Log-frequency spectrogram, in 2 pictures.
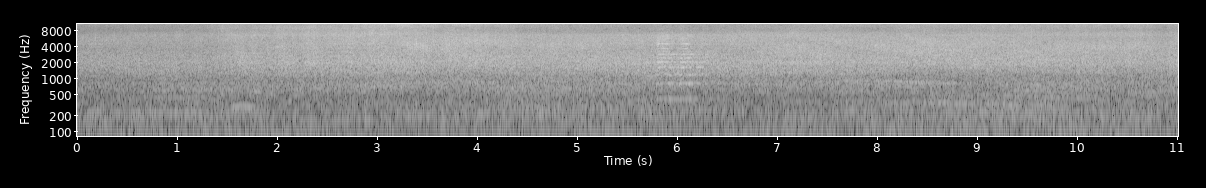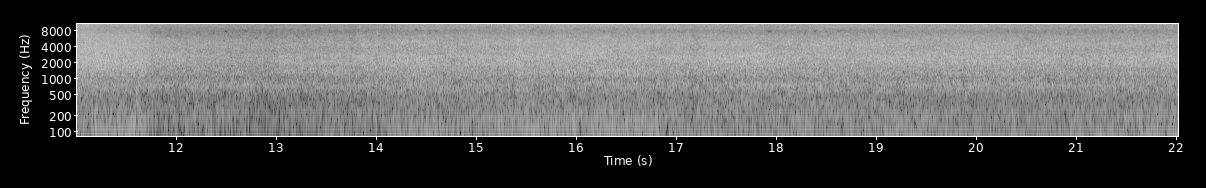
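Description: Heavy rain falling on a wet city street, a steady hiss, with a double-decker bus and cars driving through the water with engine rumble and tyre swish. A short vehicle horn toot sounds about six seconds in.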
